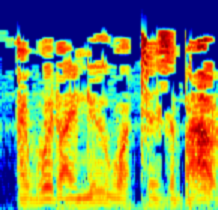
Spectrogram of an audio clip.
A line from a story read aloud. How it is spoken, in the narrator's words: exclaimed, with all a boy's curiosity in such happenings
